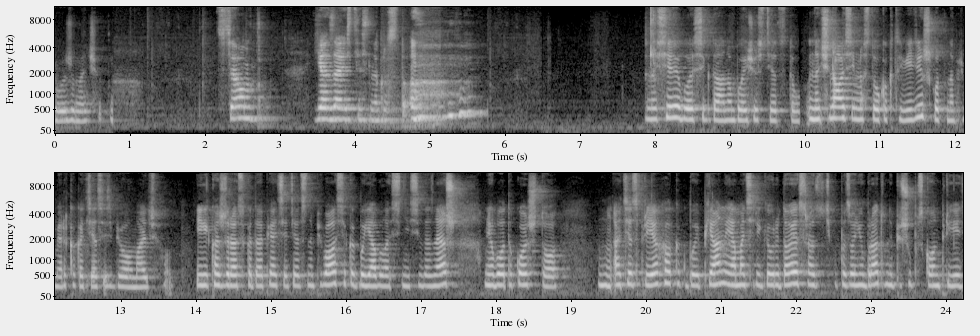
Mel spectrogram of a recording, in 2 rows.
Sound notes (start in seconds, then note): 7.9 giggles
